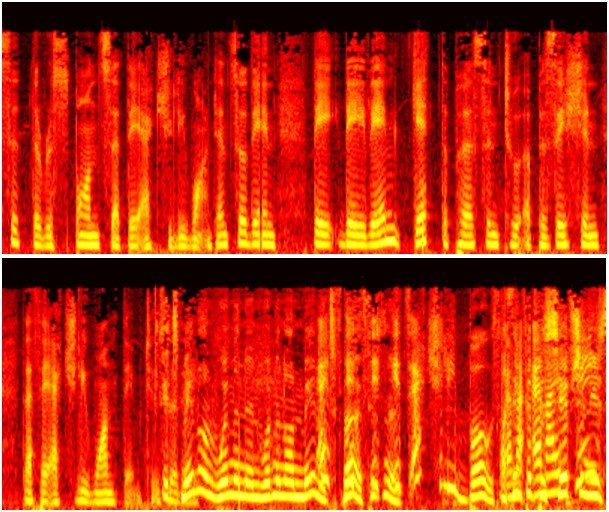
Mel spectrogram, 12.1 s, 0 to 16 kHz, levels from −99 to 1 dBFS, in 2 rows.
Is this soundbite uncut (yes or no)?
yes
